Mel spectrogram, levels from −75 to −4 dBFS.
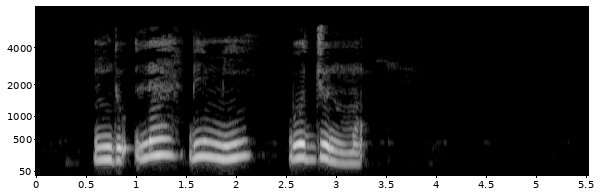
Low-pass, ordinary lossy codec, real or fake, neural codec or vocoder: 7.2 kHz; MP3, 24 kbps; real; none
